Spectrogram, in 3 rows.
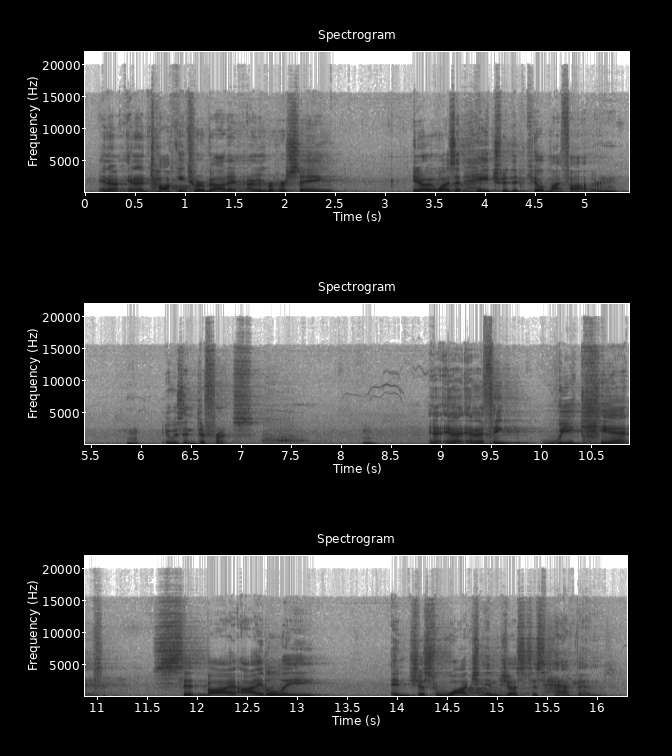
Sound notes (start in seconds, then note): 7.2 exhales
